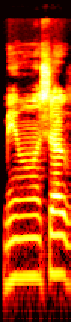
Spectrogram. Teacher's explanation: نون ساکن کے بعد شین ہے، حروف اخفا ہے، غنہ کریں گے، آواز ناک میں چھپائیں گے۔ را کے نیچے زیر ہے، را کو باریک کرنا ہے۔ را کو لام کے ساتھ ملائیں گے۔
